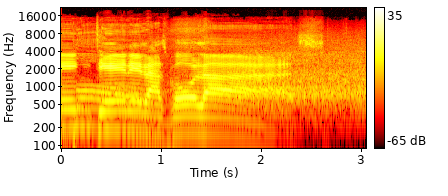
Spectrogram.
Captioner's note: applause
